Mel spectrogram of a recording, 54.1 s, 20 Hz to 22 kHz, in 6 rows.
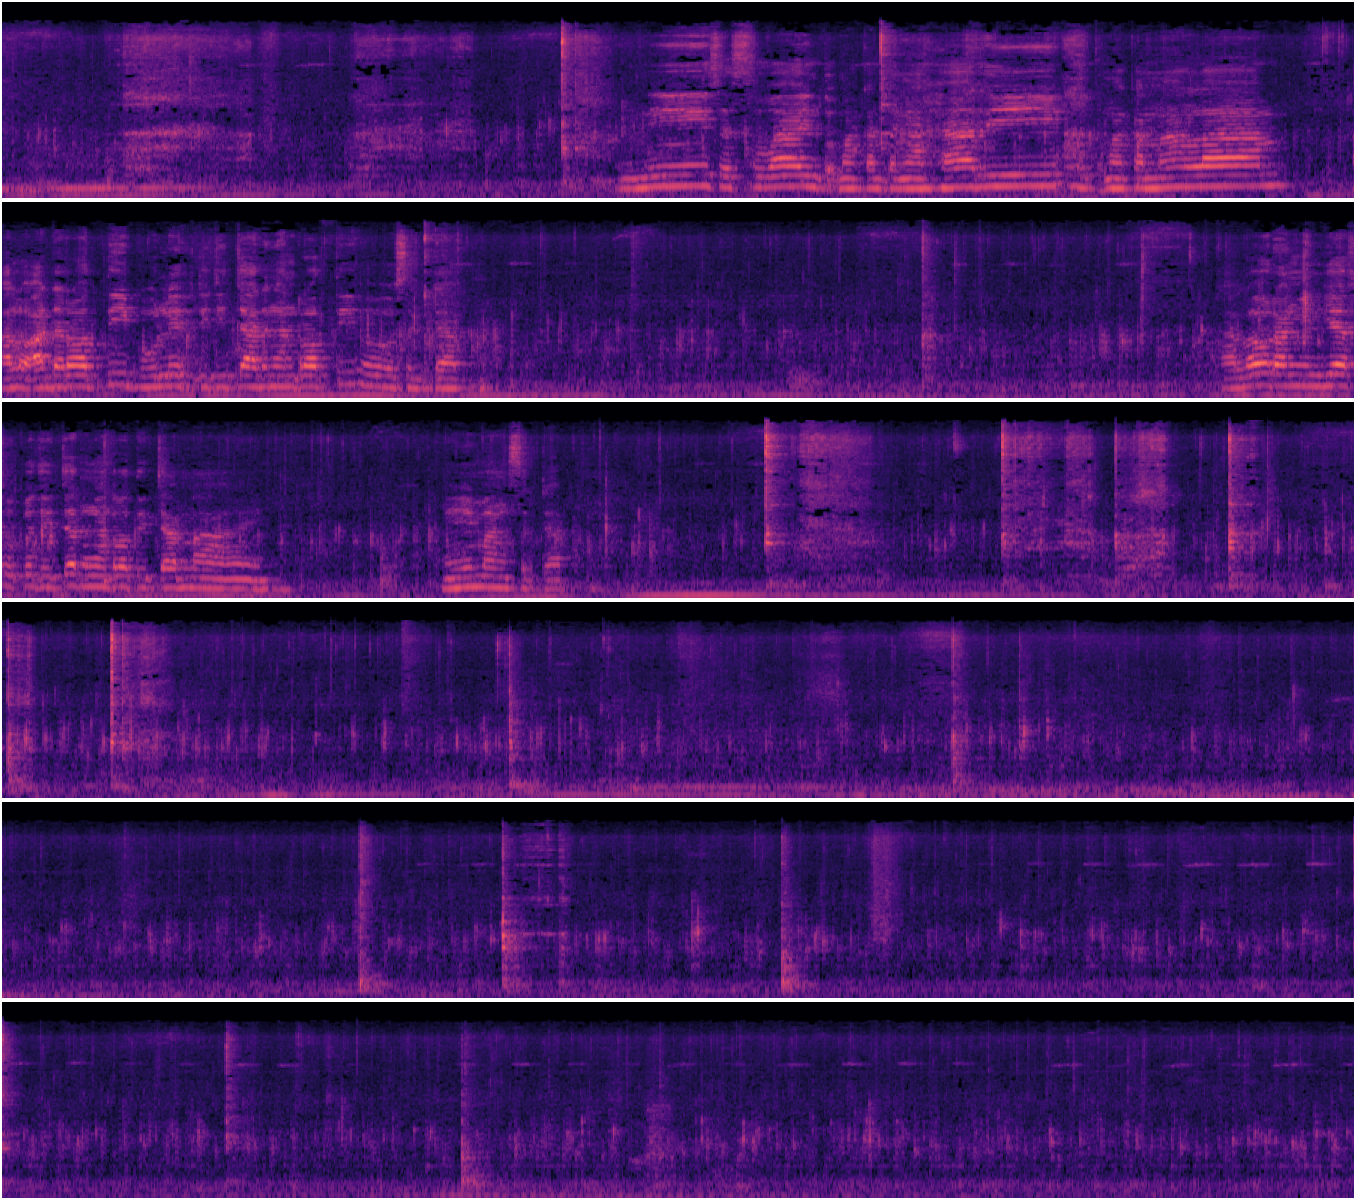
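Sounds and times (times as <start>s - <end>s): metal ladle scraping a wok: 0.0s - 4.2s, 23.1s - 24.0s, 24.7s - 26.5s, 27.8s - 28.2s, 39.4s - 39.9s
curry bubbling: 0.0s - 54.0s.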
